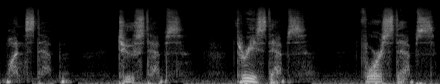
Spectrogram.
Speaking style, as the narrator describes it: whispered to himself under his panting breath

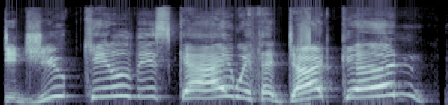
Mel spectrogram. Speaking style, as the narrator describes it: Brunt screamed

